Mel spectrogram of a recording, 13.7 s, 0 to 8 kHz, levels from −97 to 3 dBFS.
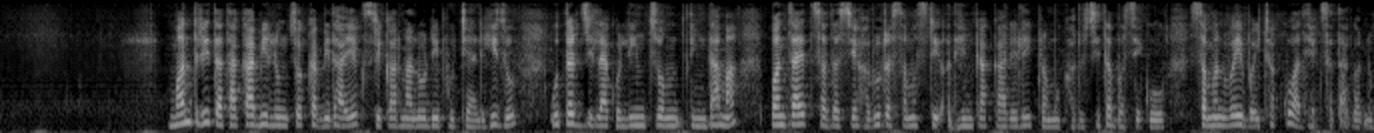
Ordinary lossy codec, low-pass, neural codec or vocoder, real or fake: none; 7.2 kHz; codec, 24 kHz, 3.1 kbps, DualCodec; fake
